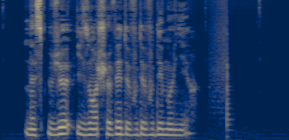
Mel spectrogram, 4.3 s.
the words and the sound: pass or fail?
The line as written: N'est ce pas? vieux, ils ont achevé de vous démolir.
fail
